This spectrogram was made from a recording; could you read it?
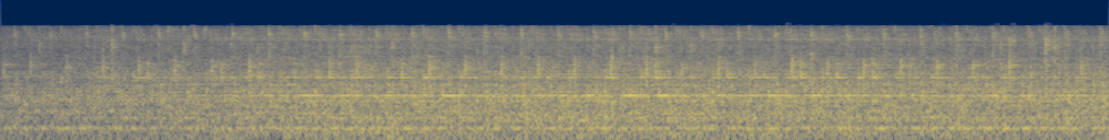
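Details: Suzuki Katana engine at idle with a light, quick ticking of about three per second over a steady idle. The owner first suspected too-wide valve clearance, but it still ticks after tightening the valves. He wonders whether it is normal for this engine.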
